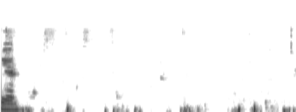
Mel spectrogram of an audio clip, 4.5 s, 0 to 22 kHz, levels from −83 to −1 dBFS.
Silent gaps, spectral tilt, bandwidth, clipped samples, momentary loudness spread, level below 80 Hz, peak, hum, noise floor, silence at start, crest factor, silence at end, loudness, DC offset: none; -5 dB/octave; 8.2 kHz; under 0.1%; 21 LU; -50 dBFS; -14 dBFS; none; -67 dBFS; 0 s; 24 dB; 0 s; -36 LUFS; under 0.1%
